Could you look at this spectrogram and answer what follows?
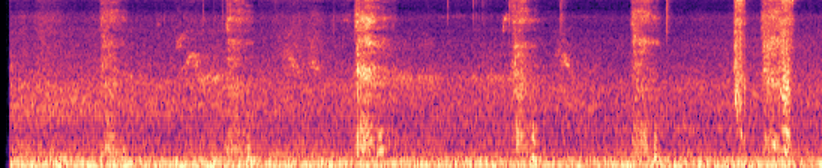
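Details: A cat, Oreo, gives a run of short, dry hacking coughs, most likely from a hairball; no further coughing afterward.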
